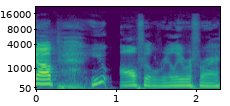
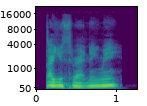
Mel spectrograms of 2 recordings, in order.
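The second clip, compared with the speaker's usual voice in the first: voice dropping deeper. A character answers someone who said they could fry the place, deeper voice. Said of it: "her voice gets deeper".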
